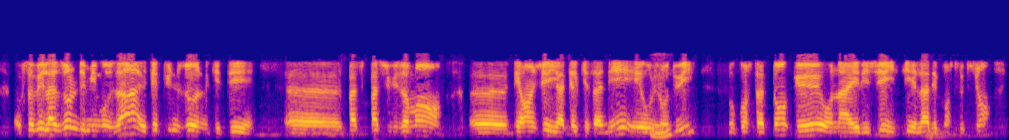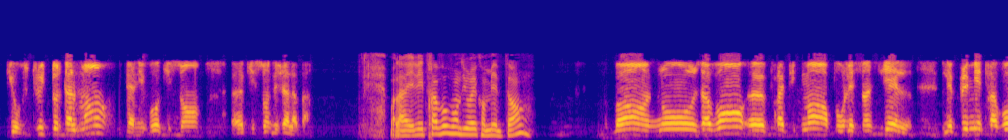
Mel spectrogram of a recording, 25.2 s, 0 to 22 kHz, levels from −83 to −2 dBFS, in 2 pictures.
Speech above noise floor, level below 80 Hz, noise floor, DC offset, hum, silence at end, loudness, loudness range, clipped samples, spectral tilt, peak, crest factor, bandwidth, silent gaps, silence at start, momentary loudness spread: 43 dB; -64 dBFS; -57 dBFS; under 0.1%; none; 0 s; -12 LUFS; 7 LU; under 0.1%; -9 dB/octave; 0 dBFS; 14 dB; 4.8 kHz; none; 0.2 s; 11 LU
